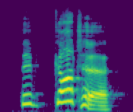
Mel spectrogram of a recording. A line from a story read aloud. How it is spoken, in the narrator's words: she exclaimed in a trembling, terrified voice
